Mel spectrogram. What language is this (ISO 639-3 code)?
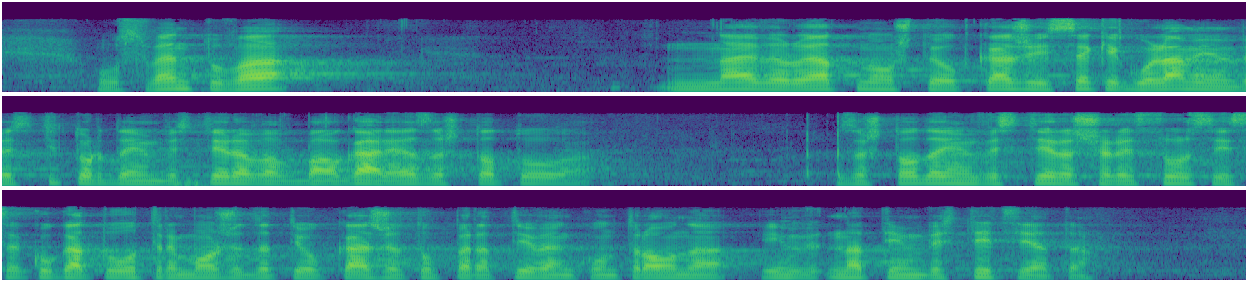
bul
